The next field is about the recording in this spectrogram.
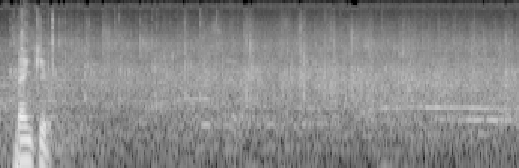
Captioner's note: clapping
